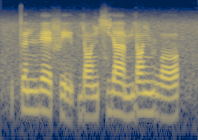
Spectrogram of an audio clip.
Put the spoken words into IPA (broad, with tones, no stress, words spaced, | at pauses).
t̪ə˦nɥɛ˥˨fḛ˨˩ɪ̯pjɑ˨˦ŋ ɕjä˥˨ mjɑ˦ŋɻwɔ˨˦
